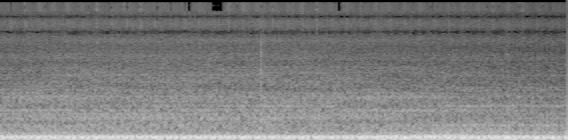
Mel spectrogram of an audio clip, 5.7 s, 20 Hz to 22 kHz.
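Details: 2013 Ford Mustang GT 5.0 Coyote, manual, 81,500 miles, at idle: deep even V8 with a dull low thump about three per second; owner suspects rod knock or crankshaft, new for 2-3 months, worse after driving, car stalls after long drives.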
